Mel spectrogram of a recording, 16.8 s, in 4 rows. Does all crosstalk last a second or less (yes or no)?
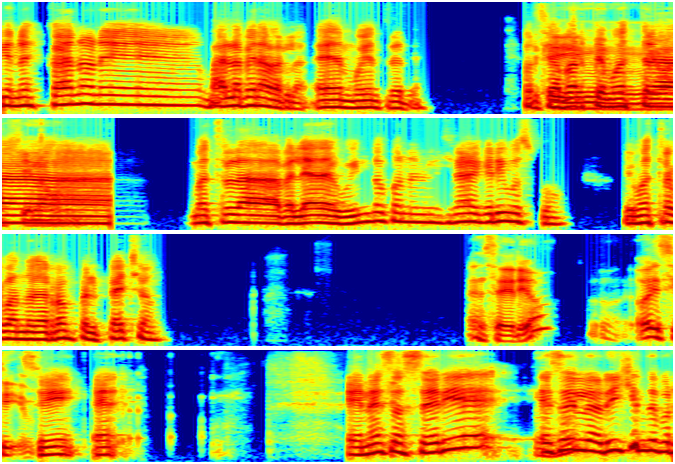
no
